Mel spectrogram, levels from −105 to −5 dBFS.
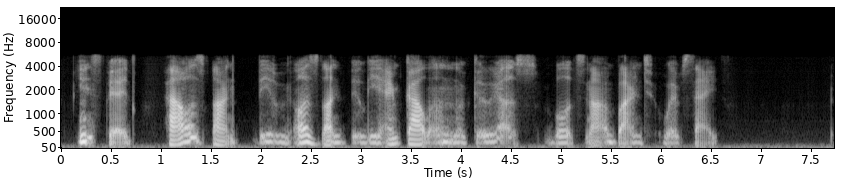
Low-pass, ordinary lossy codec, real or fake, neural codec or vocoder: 5.4 kHz; none; fake; autoencoder, 22.05 kHz, a latent of 192 numbers a frame, VITS, trained on many speakers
